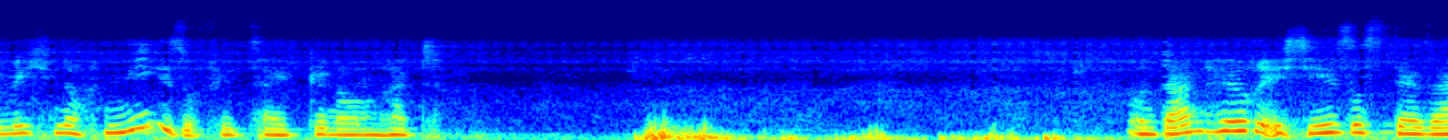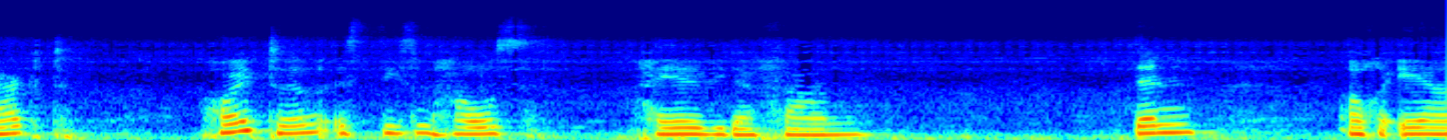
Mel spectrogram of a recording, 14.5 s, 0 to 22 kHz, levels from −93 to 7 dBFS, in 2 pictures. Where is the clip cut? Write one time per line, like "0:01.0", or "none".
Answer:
none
